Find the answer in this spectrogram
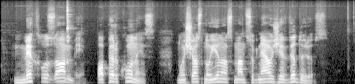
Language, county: Lithuanian, Alytus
